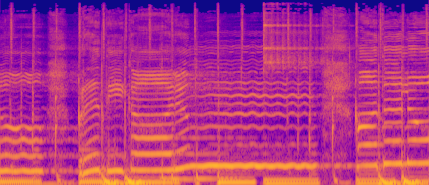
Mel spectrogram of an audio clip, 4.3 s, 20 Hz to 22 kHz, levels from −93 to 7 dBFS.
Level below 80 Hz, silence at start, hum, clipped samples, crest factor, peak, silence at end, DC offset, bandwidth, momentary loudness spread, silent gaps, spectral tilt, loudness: -20 dBFS; 0 s; none; under 0.1%; 10 dB; -2 dBFS; 0 s; under 0.1%; over 20 kHz; 7 LU; none; -5 dB/octave; -14 LUFS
